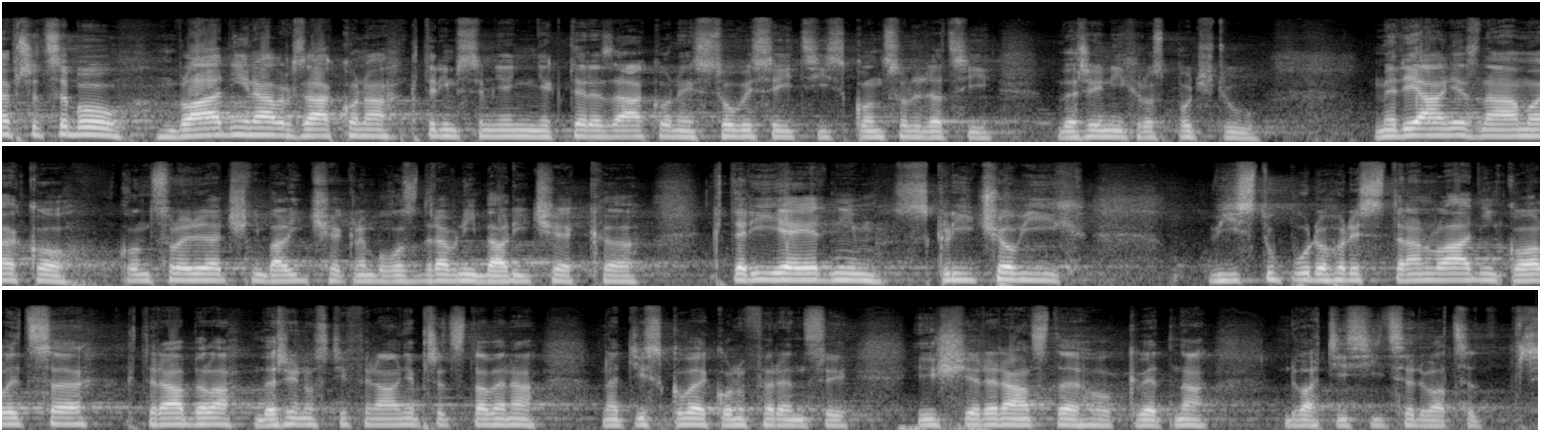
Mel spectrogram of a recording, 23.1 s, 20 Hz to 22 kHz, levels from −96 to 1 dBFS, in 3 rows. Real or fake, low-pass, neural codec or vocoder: real; 14.4 kHz; none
